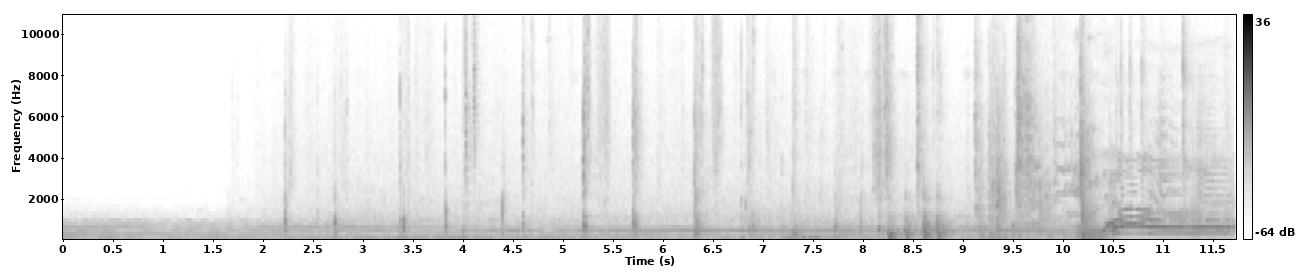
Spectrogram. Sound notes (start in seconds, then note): 1.5 tranquil music; 4.2 footsteps tapping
